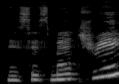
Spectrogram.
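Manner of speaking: high, rising questioning call; tentative call climbing in pitch; searching call. A narrator's reading. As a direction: call the name upward, waiting for an answer. Calling the missing woman again.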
